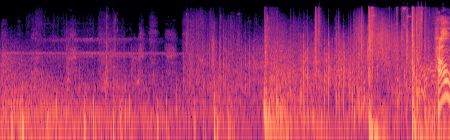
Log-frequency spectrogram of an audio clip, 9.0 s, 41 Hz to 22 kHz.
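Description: Rapid submachine gun fire in the shooter game Battlefield 6, scattered bursts and single shots at varying distances that grow louder and denser toward the end, with other battle noise mixed in.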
